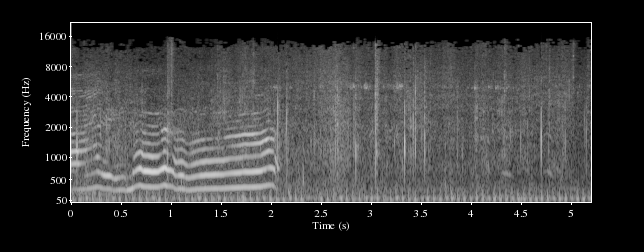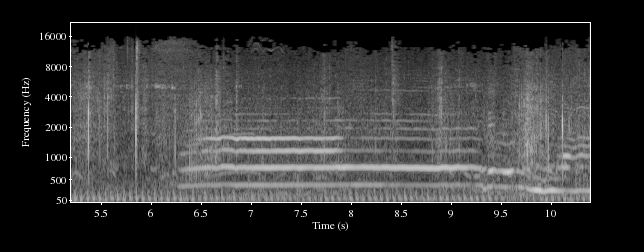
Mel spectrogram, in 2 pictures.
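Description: A woman singing a Tày khắp folk song unaccompanied: a short wavering phrase at the start, a pause about two seconds in, then one long held note from about six seconds to nine that slides down into the next phrase.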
